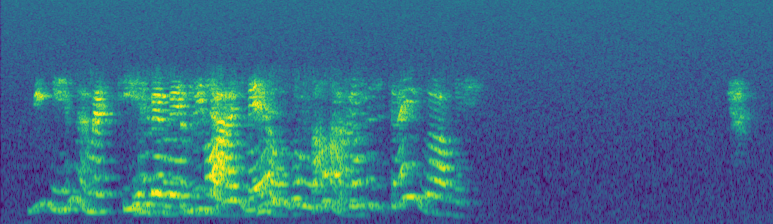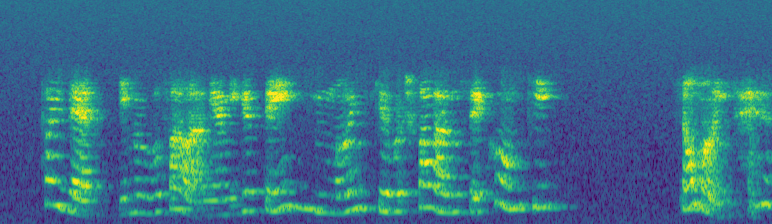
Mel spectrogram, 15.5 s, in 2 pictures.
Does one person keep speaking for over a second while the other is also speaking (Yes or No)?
Yes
